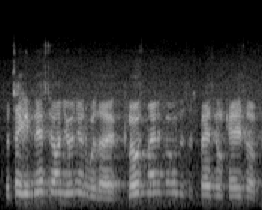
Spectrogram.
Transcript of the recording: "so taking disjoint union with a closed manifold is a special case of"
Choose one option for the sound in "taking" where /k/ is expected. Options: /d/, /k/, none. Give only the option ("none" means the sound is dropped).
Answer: none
